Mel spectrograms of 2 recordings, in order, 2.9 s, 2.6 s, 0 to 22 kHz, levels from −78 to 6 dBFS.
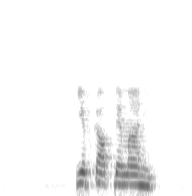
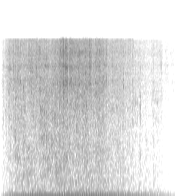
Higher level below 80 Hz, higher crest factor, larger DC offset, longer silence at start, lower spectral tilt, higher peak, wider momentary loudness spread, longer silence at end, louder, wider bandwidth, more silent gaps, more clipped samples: second, -78 dBFS vs -56 dBFS; about the same, 18 dB vs 20 dB; neither; first, 1.15 s vs 0 s; first, -8.5 dB/octave vs 1 dB/octave; second, -22 dBFS vs -16 dBFS; second, 9 LU vs 21 LU; first, 0.55 s vs 0 s; second, -37 LUFS vs -32 LUFS; about the same, 11 kHz vs 11 kHz; neither; neither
